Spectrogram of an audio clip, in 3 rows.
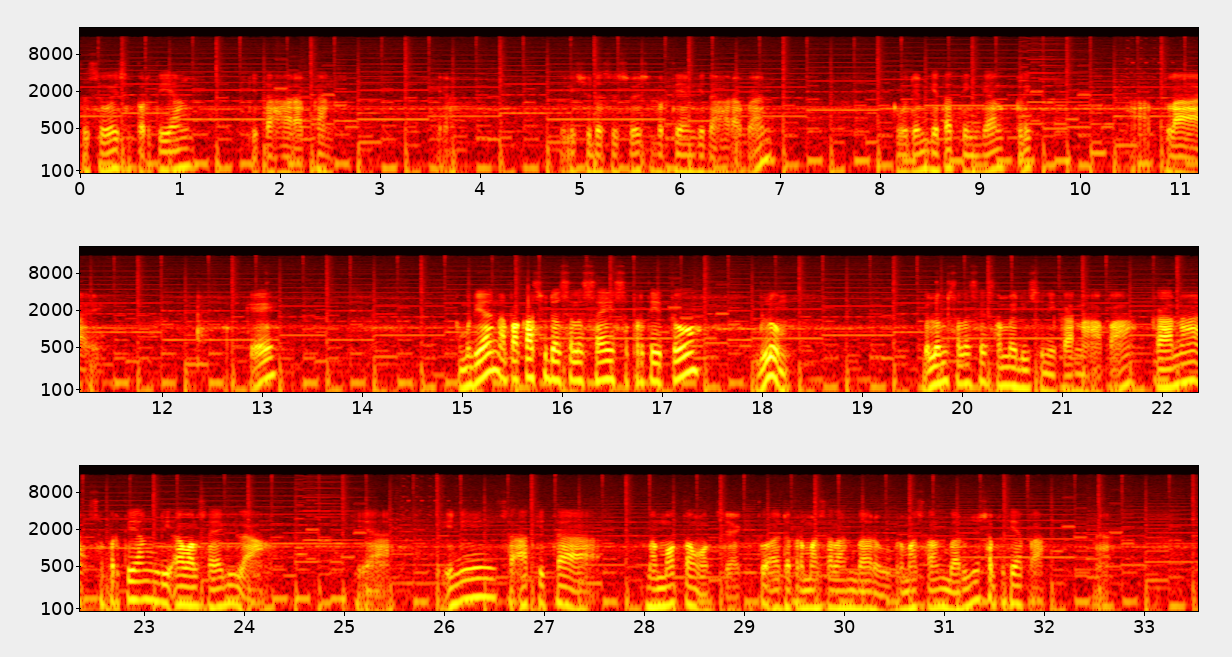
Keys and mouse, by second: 1.4 click, 2.0-8.9 middle drag, 10.6-13.8 drag, 13.8-17.6 middle drag, 20.1 Tab, 21.2-30.5 middle drag, 31.2 click.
